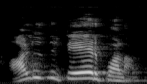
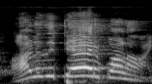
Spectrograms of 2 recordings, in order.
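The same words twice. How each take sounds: First: Said in the usual way. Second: Same words thrown out much louder and higher; full-force pulpit cry on அழுதுட்டே; preaching shout. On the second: Acted. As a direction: hammer the line home to the congregation.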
